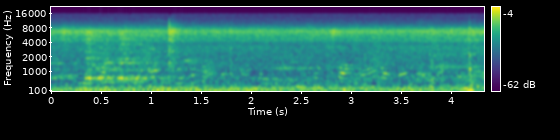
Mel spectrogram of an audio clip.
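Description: Outdoor background of faint, distant voices over a steady low rumble, with a single sharp click a little over a second in.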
